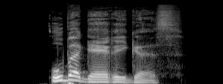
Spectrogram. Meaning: strong/mixed nominative/accusative neuter singular of obergärig
- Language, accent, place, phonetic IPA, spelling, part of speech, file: German, Germany, Berlin, [ˈoːbɐˌɡɛːʁɪɡəs], obergäriges, adjective, De-obergäriges.ogg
